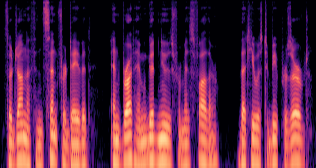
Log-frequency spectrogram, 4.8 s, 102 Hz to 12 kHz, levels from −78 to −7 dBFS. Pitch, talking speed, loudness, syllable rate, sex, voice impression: 110 Hz, 240 wpm, -21 LUFS, 6.1 syllables/s, male, masculine, adult-like, slightly weak, slightly sincere, calm, slightly friendly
